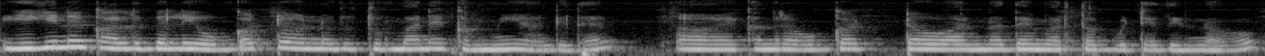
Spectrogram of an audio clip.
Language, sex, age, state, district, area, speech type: Kannada, female, 18-30, Karnataka, Chikkaballapur, urban, spontaneous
